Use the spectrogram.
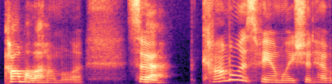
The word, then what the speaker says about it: Kamala: name which onea C camela it's like P think it's like Pamela Pam comma comma so kamala's family should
